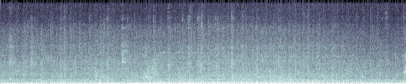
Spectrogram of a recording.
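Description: A vehicle engine running, heard as a steady low rumble.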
